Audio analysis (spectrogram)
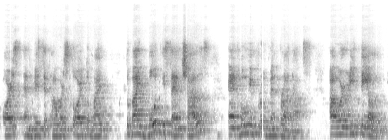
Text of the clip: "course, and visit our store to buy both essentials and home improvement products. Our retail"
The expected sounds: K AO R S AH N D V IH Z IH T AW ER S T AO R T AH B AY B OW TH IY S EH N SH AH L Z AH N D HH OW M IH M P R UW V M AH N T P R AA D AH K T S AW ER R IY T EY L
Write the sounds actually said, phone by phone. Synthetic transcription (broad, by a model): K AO R S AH N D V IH S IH T AW ER S T AO R T AH B AY B OW T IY S EH N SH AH L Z AH N D HH OW M IH M P R UW V M AH N T P R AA D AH K T S AW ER R IY T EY L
